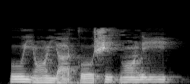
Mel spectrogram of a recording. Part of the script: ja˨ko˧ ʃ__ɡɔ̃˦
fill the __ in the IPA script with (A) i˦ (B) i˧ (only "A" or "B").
A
